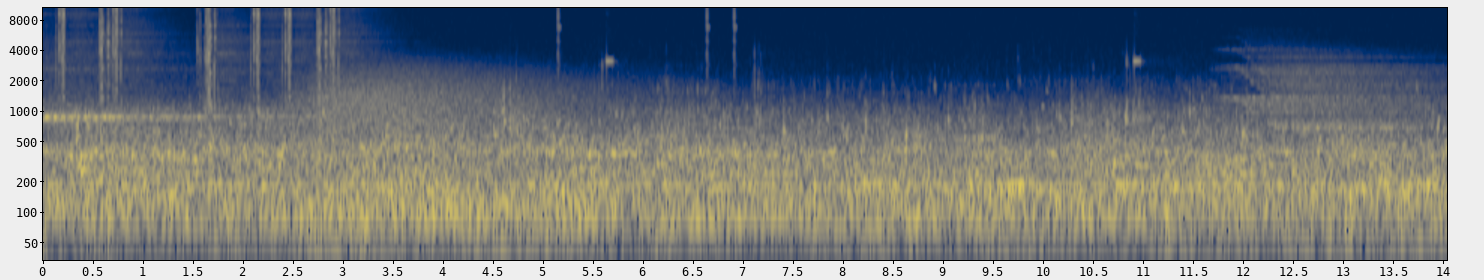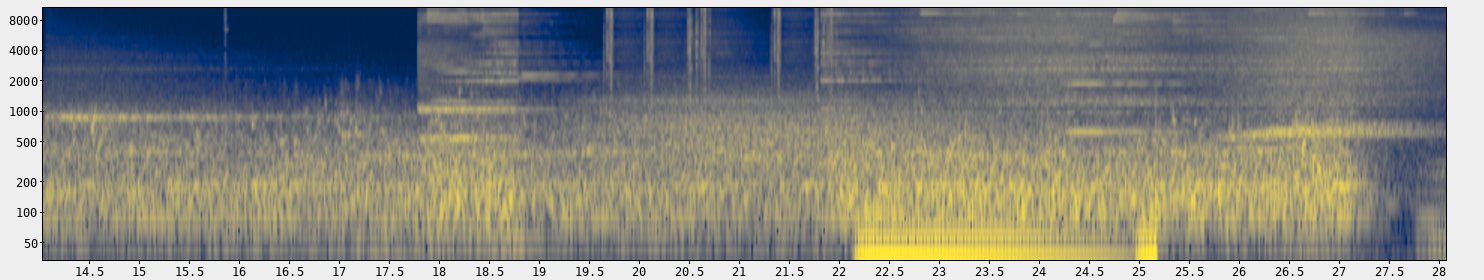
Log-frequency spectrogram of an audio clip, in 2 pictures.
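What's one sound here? Calm video game music plays.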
